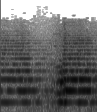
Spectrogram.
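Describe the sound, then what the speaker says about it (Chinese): A train on the Alishan mountain railway pulls slowly into Fenqihu station and sounds a loud, close, tonal horn. The horn swells and dips briefly, then rises again in a stronger blast. "火车缓缓开进站"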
